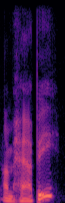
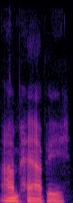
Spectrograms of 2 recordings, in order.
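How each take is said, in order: First: It is said with a questioning tone. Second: It is said with an ironic tone. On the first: The speaker is asking rather than stating. "it's a bit of an inquisitive thing" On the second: The speaker is not actually happy. "it doesn't sound like I'm happy. I said"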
